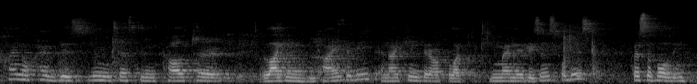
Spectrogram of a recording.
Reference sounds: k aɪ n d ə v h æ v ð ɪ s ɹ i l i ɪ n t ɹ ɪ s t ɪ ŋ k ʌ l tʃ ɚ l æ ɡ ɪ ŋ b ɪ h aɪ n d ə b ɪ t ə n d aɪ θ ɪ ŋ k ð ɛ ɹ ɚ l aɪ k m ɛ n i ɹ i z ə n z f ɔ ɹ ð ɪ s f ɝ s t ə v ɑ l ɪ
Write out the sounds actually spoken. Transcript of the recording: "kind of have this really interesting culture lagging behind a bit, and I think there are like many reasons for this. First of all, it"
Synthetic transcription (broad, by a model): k aɪ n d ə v h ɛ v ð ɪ s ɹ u i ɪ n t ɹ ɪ s t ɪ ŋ k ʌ l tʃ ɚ l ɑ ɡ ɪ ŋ b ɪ h aɪ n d ə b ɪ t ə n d aɪ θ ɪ ŋ k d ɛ ɹ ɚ l aɪ k m ɛ n i ɹ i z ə n s f ɔ ɹ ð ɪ s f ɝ s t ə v ɑ l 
